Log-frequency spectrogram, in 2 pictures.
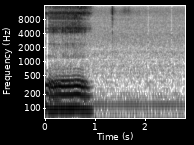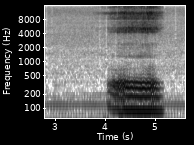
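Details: Snoring from a sound-effect recording: two deep, buzzing snores separated by a few seconds of quiet breathing.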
